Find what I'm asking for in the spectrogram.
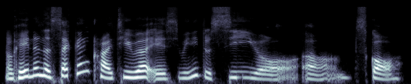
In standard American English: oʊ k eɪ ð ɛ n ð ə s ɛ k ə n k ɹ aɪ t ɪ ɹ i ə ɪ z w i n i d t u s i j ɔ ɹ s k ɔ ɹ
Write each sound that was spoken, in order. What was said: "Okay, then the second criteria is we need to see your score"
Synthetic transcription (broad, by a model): oʊ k eɪ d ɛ n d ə s ɛ k ə n k ɹ aɪ t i ɹ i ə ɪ s w i n i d t u s i j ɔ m s k ɔ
